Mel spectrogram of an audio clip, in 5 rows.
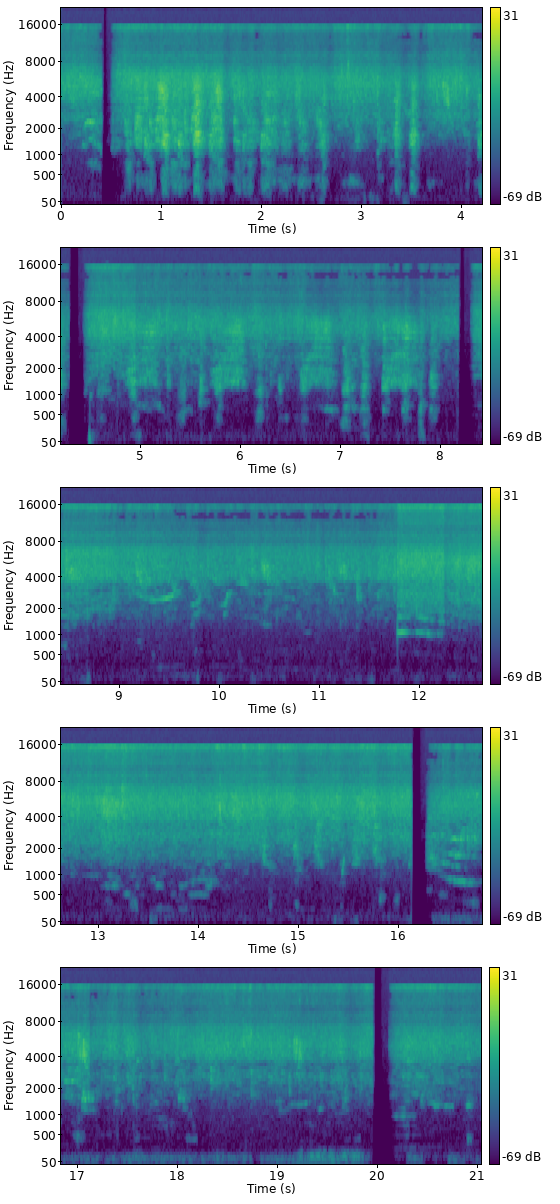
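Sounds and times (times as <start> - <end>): domestic fowl calling: 0.3 - 8.2.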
